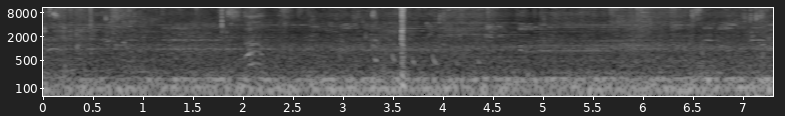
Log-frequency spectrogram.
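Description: A Toyota Sienta V CVT with about 65,000 km on the odometer driving on an Indonesian road, its low steady engine and tyre rumble continuous throughout with a faint brief click midway.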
